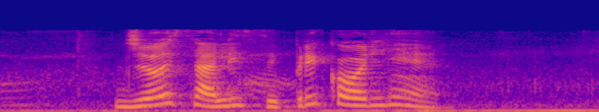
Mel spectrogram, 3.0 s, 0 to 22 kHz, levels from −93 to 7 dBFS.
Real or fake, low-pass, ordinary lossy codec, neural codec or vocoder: real; 7.2 kHz; MP3, 48 kbps; none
